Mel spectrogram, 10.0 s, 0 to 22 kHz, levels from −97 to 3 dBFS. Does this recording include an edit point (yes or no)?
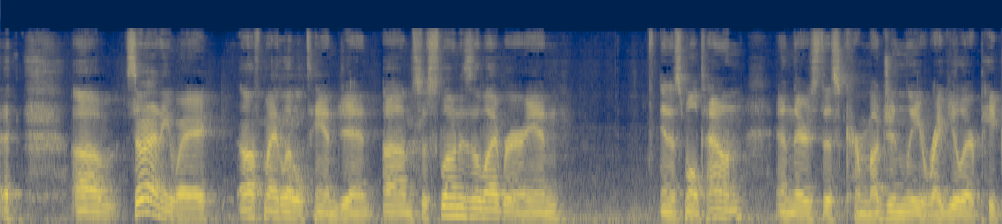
no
